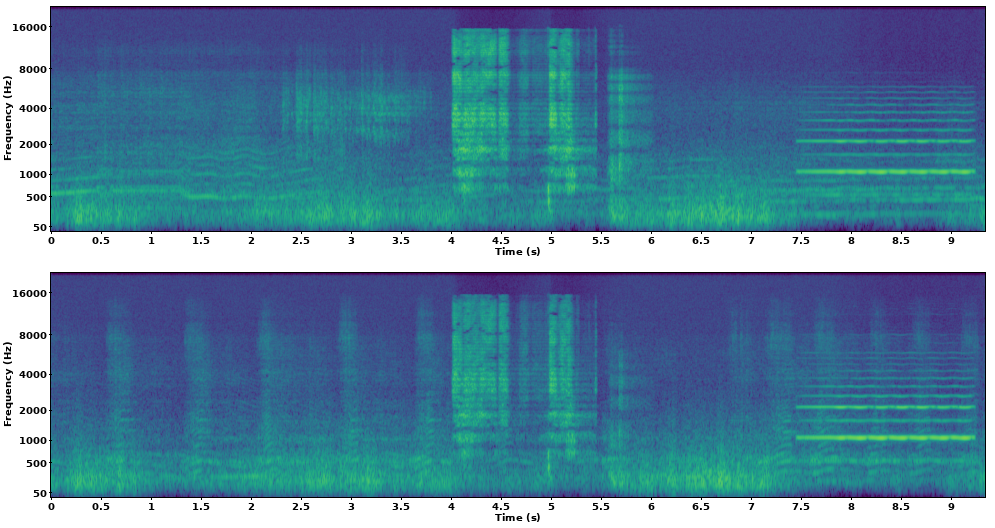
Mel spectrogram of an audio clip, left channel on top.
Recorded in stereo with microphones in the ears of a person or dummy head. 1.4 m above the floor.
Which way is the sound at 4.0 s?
25° left (ahead or behind).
